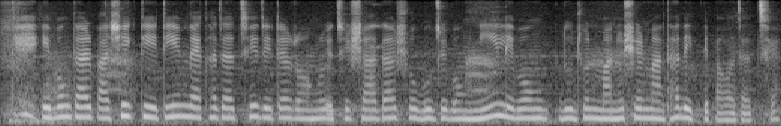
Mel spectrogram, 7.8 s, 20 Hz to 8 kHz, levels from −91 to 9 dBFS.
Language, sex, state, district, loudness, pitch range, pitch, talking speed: Bengali, female, West Bengal, Kolkata, -18 LUFS, 200-230 Hz, 215 Hz, 160 wpm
